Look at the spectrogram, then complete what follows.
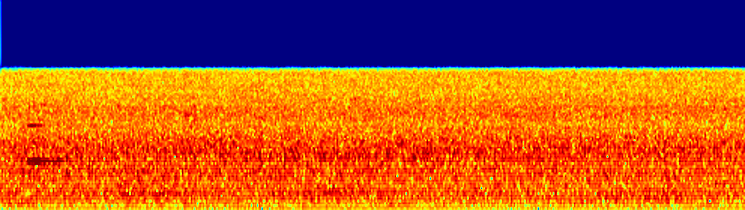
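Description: Steady, even rushing noise with no distinct events, and a brief faint tone about half a second in.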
